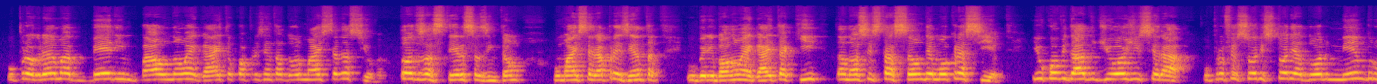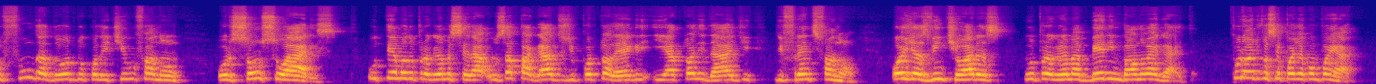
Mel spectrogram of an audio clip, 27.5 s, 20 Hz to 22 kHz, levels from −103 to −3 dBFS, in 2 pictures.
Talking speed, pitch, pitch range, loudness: 165 wpm, 245 Hz, 230-260 Hz, -17 LUFS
